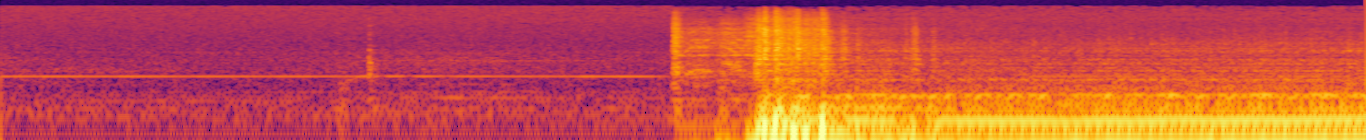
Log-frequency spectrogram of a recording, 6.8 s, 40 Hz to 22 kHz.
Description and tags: car start muffler 2
this is a recording of a 2000 Buick Lesabre being started at the muffler.
car, drive, engine, idle, ignition, motor, start, starting, vehicle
